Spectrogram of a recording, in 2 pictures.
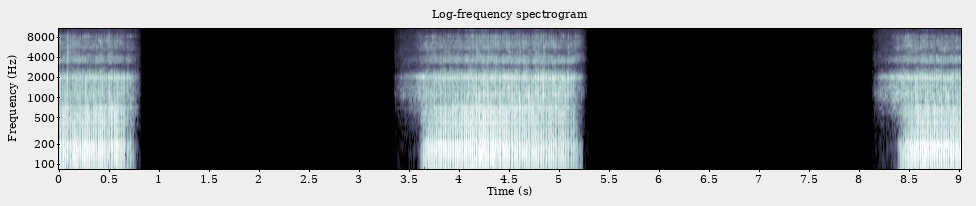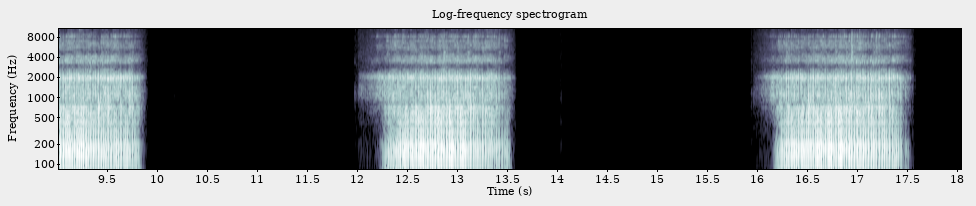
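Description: Regular rough snores about every 4 seconds, near 15 a minute, separated by quiet pauses. Steady, rhythmic snoring.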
